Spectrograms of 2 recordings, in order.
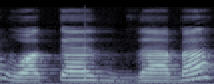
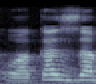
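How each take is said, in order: First: The d sound is said softly and gently. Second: The d sound is said harshly, like a j. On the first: The speaker calls it right. "नरमी से अदा करना है" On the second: The speaker calls it wrong. "नहीं पढ़ना क्योंकि दाल जो है जा बन जाएगा, सख्ती से अदा होगा"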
